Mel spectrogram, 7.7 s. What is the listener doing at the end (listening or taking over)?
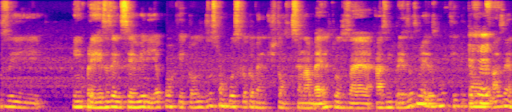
listening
